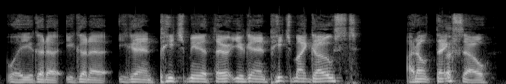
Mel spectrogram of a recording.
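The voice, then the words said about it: Imitates another person's voice. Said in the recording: “my best possible Trump impersonation ... that was way better than anything I could have uh, attempted there ... he's got a um, hard voice to uh, impersonate”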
